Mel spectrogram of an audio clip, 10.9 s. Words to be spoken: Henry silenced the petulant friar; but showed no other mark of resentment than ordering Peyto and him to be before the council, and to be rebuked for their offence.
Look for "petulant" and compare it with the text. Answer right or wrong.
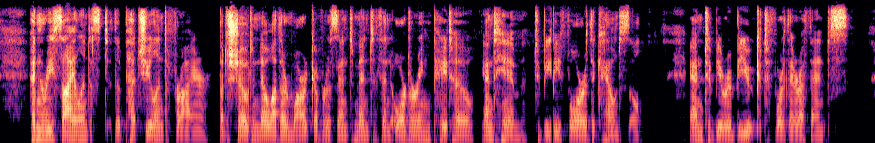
right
